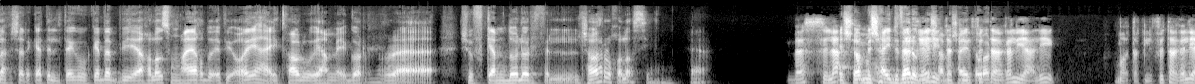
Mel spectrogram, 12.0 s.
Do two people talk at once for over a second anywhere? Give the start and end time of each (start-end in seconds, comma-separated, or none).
8.3-10.1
